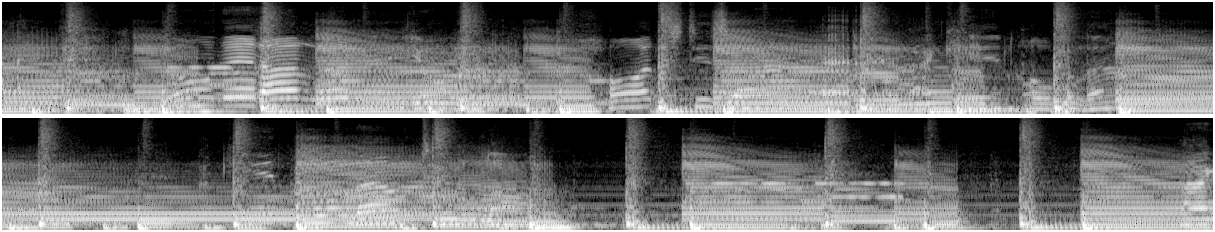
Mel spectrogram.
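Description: Overdriven black Fender Stratocaster played through a Fender Champ amp: a blues guitar solo with bent, wavering notes, over a steady beat and bass line.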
